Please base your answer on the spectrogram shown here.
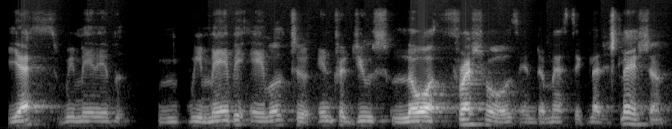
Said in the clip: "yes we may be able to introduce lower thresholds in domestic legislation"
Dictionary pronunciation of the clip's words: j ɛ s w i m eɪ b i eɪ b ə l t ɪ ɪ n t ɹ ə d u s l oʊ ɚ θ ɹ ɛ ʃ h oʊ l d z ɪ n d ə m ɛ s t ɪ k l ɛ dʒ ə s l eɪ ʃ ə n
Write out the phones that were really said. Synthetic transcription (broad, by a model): j ɛ s w i m eɪ b i eɪ b ə l t ɪ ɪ n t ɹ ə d u s l oʊ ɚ θ ɹ ɛ ʃ h oʊ l d z ɪ n d ə m ɛ s t ɪ k l ɛ dʒ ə s l eɪ ʃ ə n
